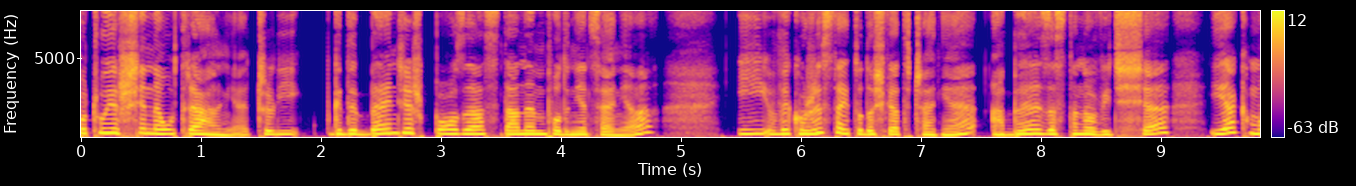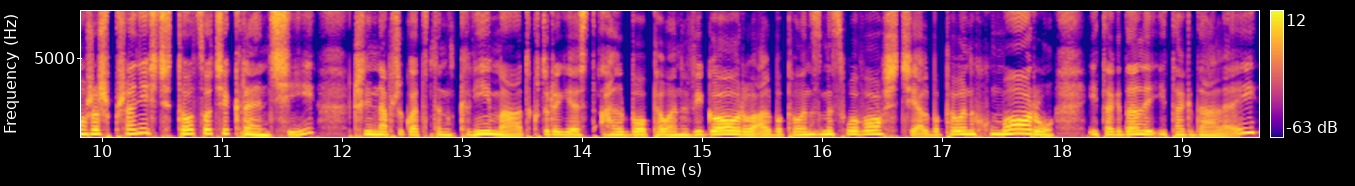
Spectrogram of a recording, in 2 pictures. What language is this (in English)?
Polish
